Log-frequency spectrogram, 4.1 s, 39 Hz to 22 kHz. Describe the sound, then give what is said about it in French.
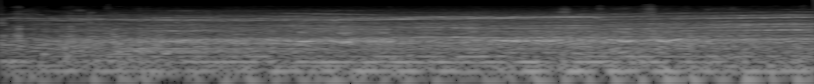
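High, rising electric whines of electric race cars streak by during a large race outside Riyadh, Saudi Arabia, in December 2018, over a steady roar of motors and crowd, loud and continuous, with no voices. “Le clou des festivités est une grande course de voitures électriques qui symbolise la politique de réforme mise en œuvre par la famille royale.”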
